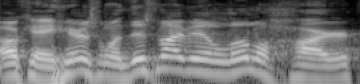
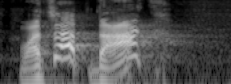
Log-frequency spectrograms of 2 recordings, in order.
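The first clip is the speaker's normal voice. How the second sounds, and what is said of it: Poor imitation of cartoon character voice. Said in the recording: “I do a terrible job and a terrible imitation ... see if you can try to figure out who this is from the old cartoons ... I'm not claiming that I got these down”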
